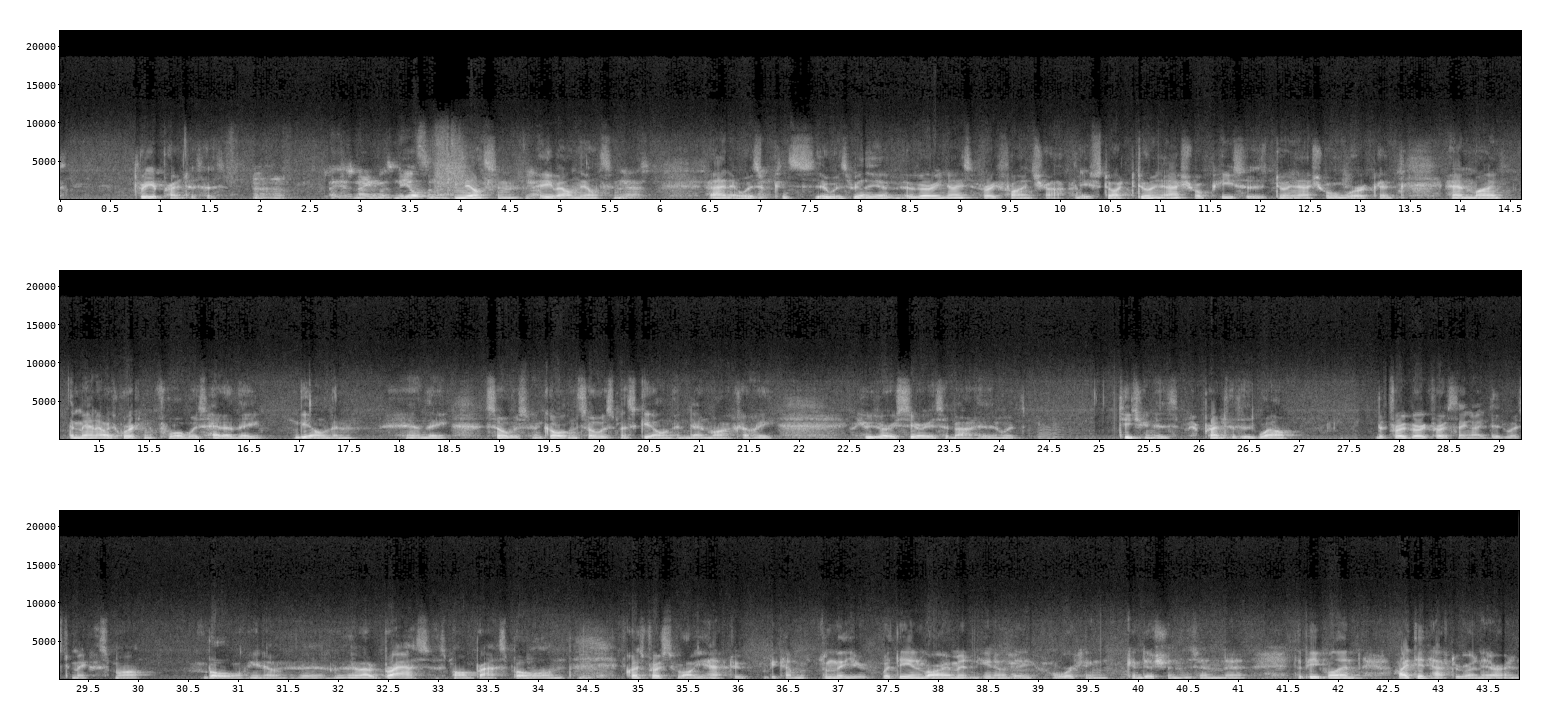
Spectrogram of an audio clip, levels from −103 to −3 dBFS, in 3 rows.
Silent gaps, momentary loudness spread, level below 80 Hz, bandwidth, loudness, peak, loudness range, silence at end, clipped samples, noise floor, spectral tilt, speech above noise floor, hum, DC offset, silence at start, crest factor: none; 13 LU; -72 dBFS; 10 kHz; -25 LUFS; -4 dBFS; 3 LU; 0 s; under 0.1%; -49 dBFS; -5.5 dB/octave; 25 dB; none; under 0.1%; 0 s; 20 dB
